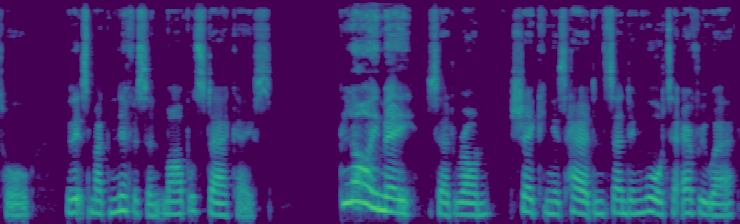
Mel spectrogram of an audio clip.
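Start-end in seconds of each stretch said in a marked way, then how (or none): 3.4-4.2 higher, louder exclamation; a drawn-out exclamation of dismay; mild astonishment. Acted. Ron to his friends after the downpour, mildly astonished. Ron drenched on reaching the hall.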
